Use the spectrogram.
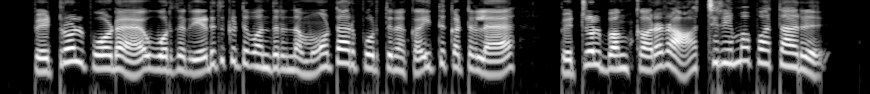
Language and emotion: Tamil, surprised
